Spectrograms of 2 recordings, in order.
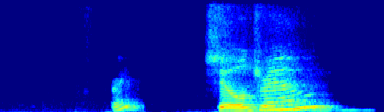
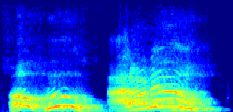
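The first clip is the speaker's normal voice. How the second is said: high, loud nosy "Oh, who?"; pry playfully, as if dying to know; curious gossipy reaction; 9 semitones higher, 4 dB louder, slower than usual. Pretend. Teacher playing a nosy friend who hears she's dating, excited.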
